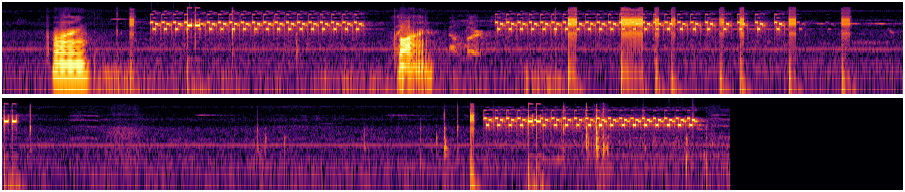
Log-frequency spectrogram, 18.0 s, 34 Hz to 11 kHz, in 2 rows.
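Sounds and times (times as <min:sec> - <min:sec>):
rapid electronic beeping: 0:01.3 - 0:03.7, 0:04.9 - 0:09.2, 0:13.7 - 0:16.0.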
